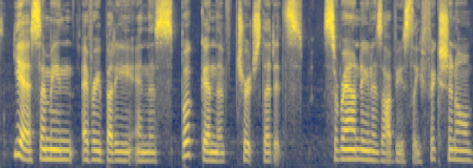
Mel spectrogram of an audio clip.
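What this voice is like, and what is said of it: Slight Minnesota accent. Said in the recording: “you've got a bit of an accent... I am from Minnesota originally”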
